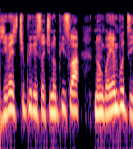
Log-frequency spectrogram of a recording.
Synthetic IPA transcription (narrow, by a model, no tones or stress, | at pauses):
ʐiʋe̞ʐit͡ʃipiɾiso̞t͡ʃino̞p̬iswa | no̞ŋɡo̞je̞mbud͡zi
